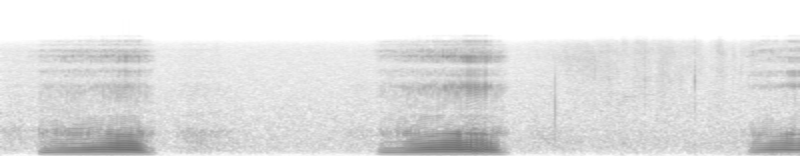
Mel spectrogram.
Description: Watch as the snoring gets louder and louder!! love this man!!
